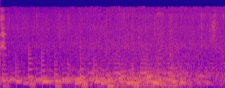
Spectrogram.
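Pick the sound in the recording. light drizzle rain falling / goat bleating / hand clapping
light drizzle rain falling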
